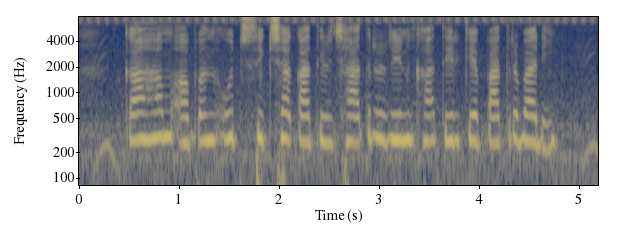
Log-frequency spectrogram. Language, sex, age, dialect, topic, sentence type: Bhojpuri, female, 18-24, Northern, banking, statement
